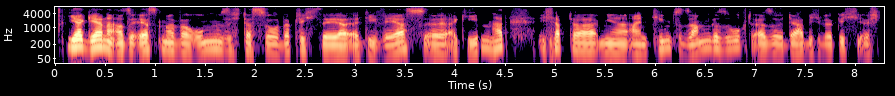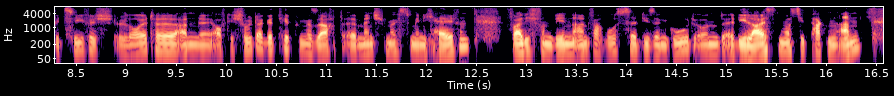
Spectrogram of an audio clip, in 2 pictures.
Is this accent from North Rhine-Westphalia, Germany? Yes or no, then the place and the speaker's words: no; Clausthal-Zellerfeld, Lower Saxony, Germany; moved away as an adult; Ich komme äh, ursprünglich aus dem Harz, aus Kloster-Zellerfeld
